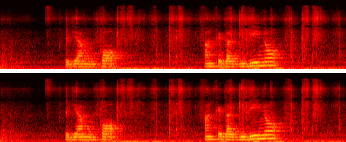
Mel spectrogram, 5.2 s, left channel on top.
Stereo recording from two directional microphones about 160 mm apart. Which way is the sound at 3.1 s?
15° right (ahead or behind).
